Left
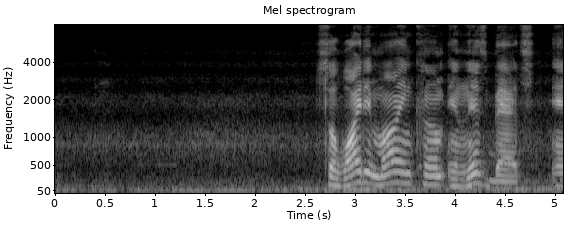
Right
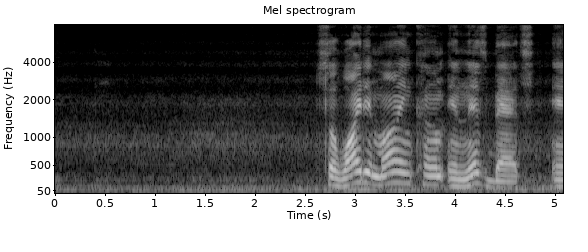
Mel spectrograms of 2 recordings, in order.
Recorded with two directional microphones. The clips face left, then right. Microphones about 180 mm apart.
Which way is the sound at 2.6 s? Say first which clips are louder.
Right 5 dB; 35° right (ahead or behind).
